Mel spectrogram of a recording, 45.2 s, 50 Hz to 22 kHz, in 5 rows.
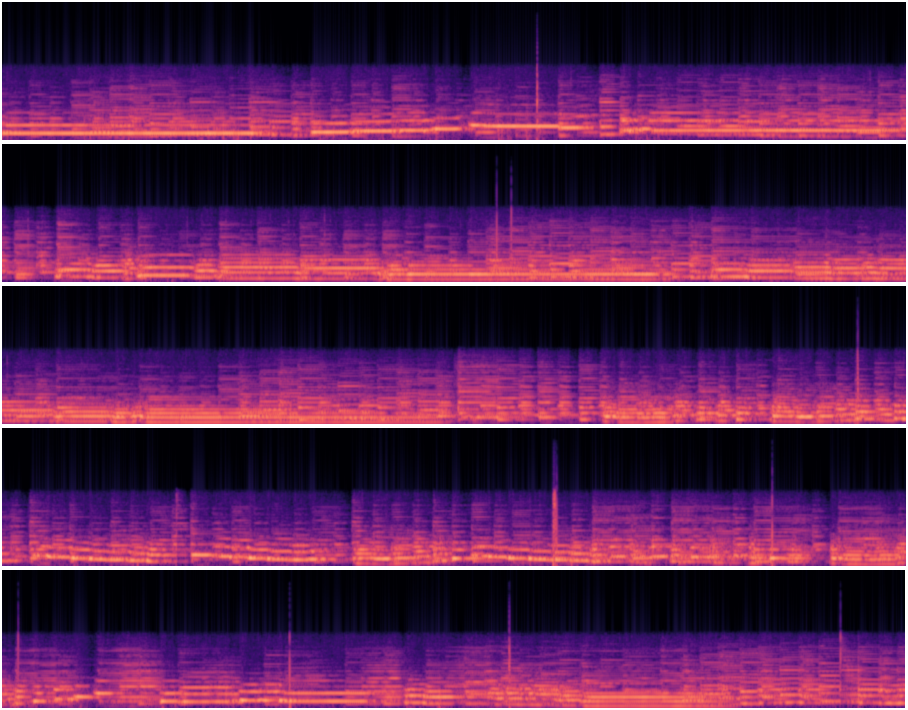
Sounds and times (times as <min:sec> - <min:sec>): Brass instrument: 0:00.0 - 0:45.1
Classical music: 0:00.0 - 0:45.1
Piano: 0:00.0 - 0:45.1.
